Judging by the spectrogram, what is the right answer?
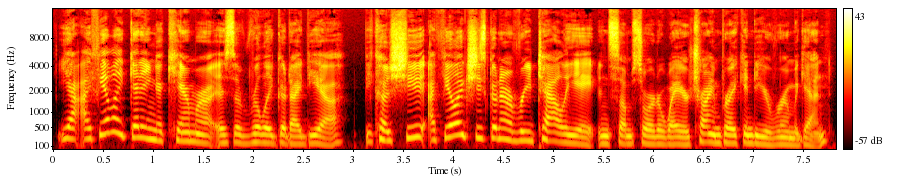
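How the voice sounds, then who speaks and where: Lively low-voiced woman co-host. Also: a little fast, few pauses, dry recording, studio quality. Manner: chatty, agreeable, reads stories in a steady storytelling voice. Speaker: podcast co-host. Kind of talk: casual chat, reading online posts aloud.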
